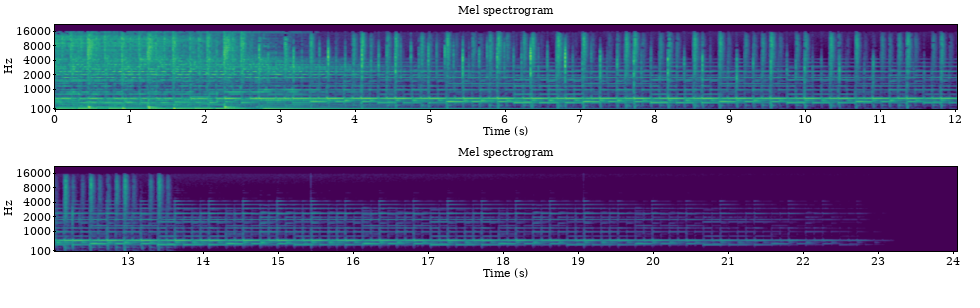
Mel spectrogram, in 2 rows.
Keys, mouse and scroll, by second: 0.0 shift+middle click, 4.0 middle click, 4.6-5.3 scroll down 1, 5.3 middle click, 5.9 shift+middle click, 6.5 ctrl+middle click, 7.6 shift+middle click, 9.7 ctrl+middle click, 10.7 shift+middle click, 15.1 ctrl+middle click, 17.5 shift+middle click.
